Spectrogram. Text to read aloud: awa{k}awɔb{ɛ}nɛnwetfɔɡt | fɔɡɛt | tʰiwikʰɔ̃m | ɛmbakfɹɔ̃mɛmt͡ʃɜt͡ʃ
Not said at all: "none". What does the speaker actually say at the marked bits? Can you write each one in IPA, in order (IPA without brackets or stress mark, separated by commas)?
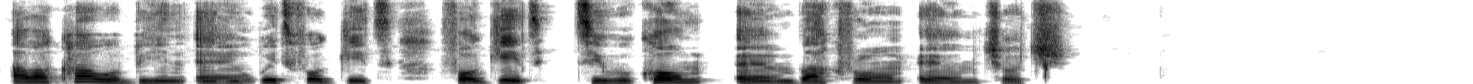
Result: kʰ, i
